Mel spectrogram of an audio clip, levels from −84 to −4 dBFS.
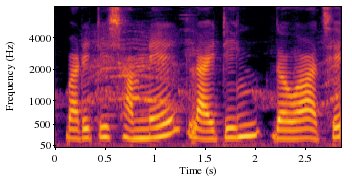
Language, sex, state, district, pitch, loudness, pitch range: Bengali, female, West Bengal, Cooch Behar, 205 Hz, -17 LUFS, 195-220 Hz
